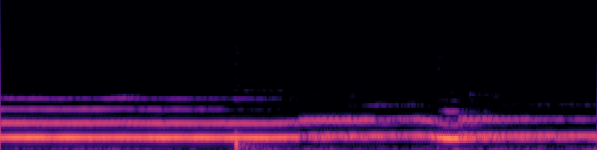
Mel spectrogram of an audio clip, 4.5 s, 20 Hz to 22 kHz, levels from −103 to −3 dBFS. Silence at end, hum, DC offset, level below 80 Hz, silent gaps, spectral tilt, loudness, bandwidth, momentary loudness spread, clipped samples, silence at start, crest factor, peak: 0 s; none; under 0.1%; -76 dBFS; none; -5.5 dB/octave; -39 LUFS; 1.6 kHz; 12 LU; under 0.1%; 0 s; 12 dB; -26 dBFS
